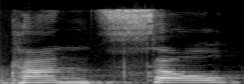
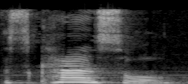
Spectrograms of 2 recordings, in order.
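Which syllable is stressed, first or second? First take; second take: second; first. First: The stress is on the second syllable. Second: The stress is on the first syllable. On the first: The speaker calls it wrong. "I'm not saying listen or cancel" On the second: The speaker calls it right. "I'm not stressing on the second syllable"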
